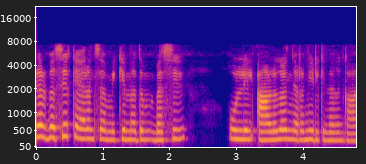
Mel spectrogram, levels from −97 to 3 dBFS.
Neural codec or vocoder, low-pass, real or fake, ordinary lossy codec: codec, 24 kHz, 0.9 kbps, WavTokenizer, medium speech release version 2; 7.2 kHz; fake; AAC, 48 kbps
